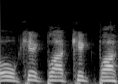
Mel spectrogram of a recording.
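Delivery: normal talking voice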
